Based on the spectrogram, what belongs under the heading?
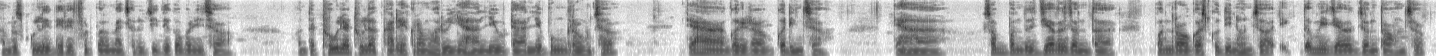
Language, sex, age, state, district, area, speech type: Nepali, male, 18-30, West Bengal, Darjeeling, urban, spontaneous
